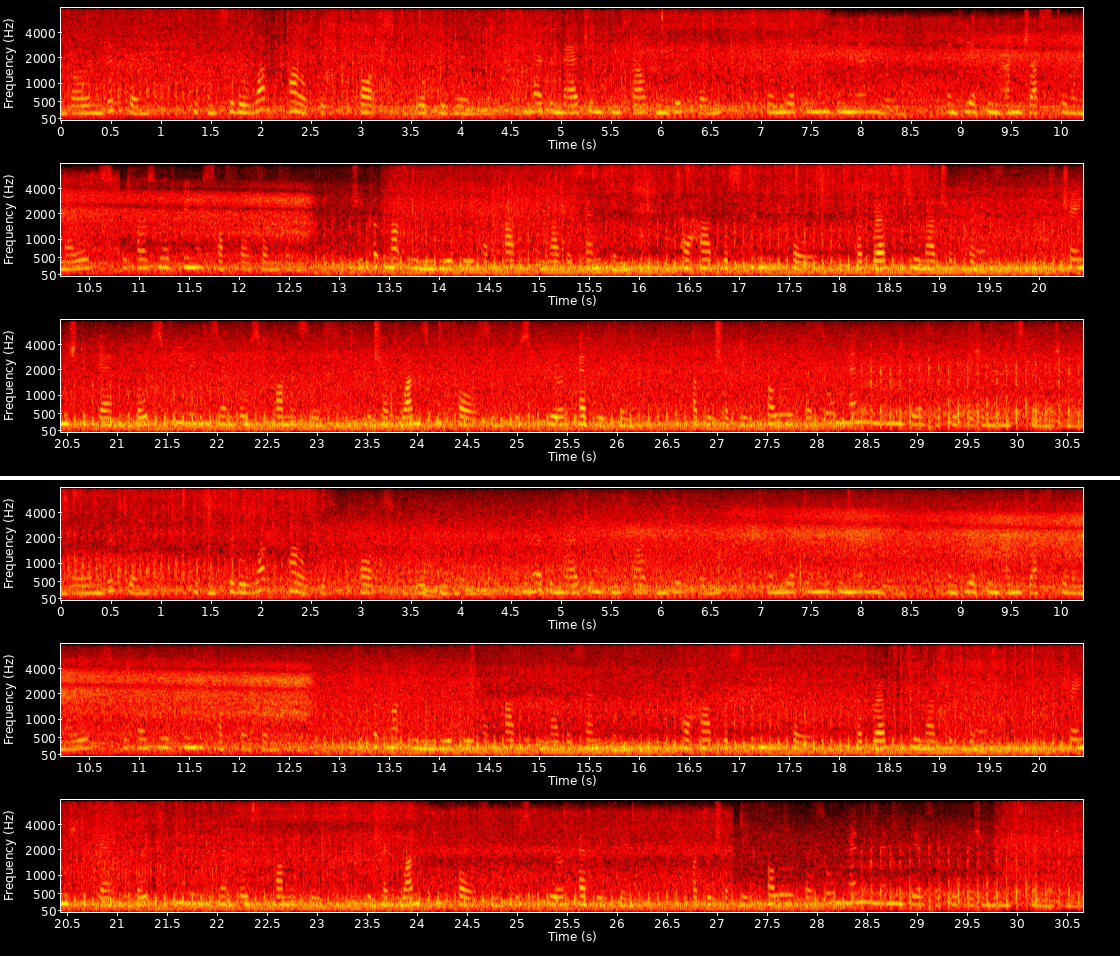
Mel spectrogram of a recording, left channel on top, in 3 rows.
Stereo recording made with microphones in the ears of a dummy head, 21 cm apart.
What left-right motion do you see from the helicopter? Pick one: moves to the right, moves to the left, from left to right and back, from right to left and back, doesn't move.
moves to the left.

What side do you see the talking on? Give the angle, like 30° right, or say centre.
20° left.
